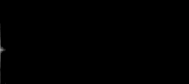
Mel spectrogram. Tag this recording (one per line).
africa
instrument
percussion
phone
